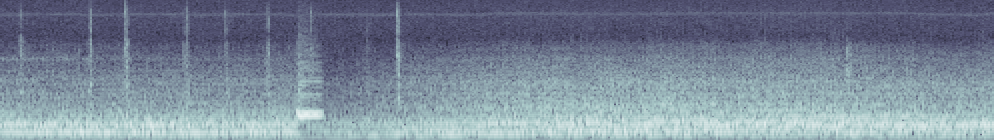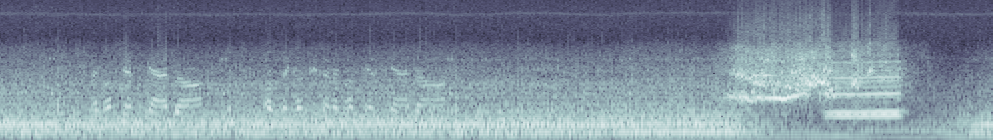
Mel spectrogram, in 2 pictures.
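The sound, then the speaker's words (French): Taxi driving through city streets, with a loud, steady rumble of traffic throughout and a car horn blaring near the end. “Alors, ils entrent dans un taxi.”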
